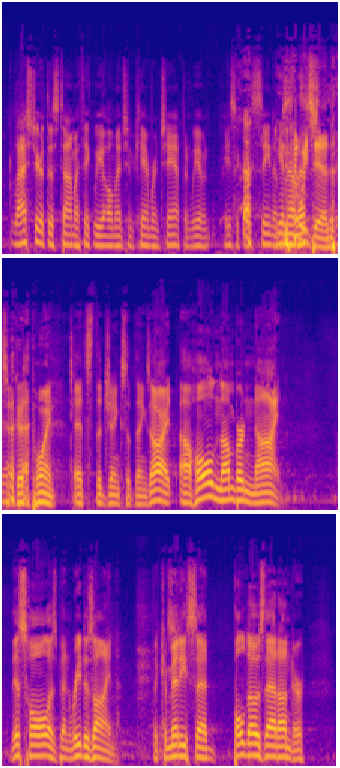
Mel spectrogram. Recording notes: Taped live at GolfDom Golf in Tyson's Corner, VA.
